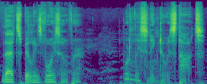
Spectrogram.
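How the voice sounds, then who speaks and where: A man's voice: fairly low pitch, wildly swooping pitch, moderate pace, vocal fry, darkish tone, slightly rough, exaggerated voice. A man playing the wry, dramatic narrator of a scripted audio drama.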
